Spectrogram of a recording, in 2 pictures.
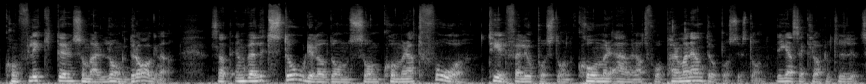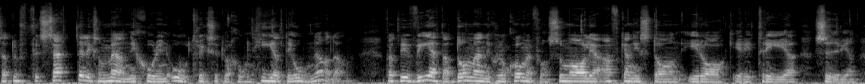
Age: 30-49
